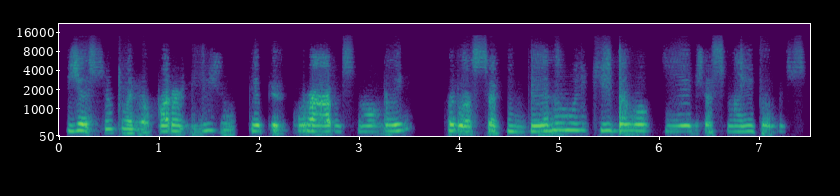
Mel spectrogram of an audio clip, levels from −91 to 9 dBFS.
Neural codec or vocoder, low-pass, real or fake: codec, 44.1 kHz, 0.9 kbps, DAC; 14.4 kHz; fake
